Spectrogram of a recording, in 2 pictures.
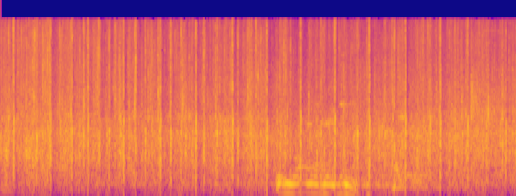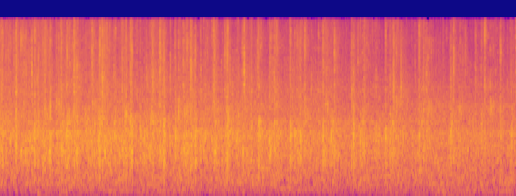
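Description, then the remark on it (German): Sustained applause from a crowd on the TV show Doppelpass, welcoming VfL Bochum coach Dieter Hecking, a dense steady clatter of many hands clapping at an even loudness for about ten seconds, with a brief voice rising under it partway through. “Herzlich willkommen, einen warmen Applaus spenden wir rüber an Dieter Hecking.”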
